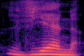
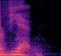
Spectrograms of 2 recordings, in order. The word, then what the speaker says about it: Vienne: a tributary breaks off called the River Vienne. I believe it's pronounced that way, V-I-E-N-N-E, very similar to the town in the southern Rhone we talked about, but no connection really.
